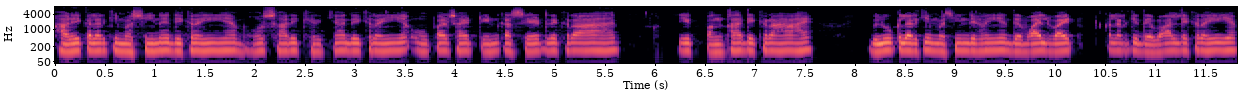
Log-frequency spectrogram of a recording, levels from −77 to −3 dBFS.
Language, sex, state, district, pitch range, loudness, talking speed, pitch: Hindi, male, Jharkhand, Jamtara, 140-145 Hz, -30 LUFS, 210 wpm, 140 Hz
